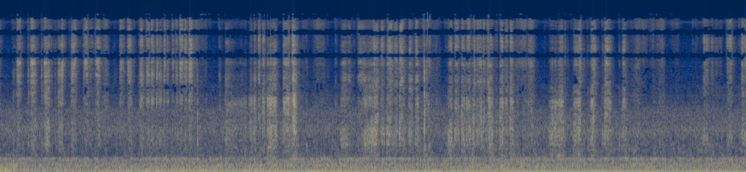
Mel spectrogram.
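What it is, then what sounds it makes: Paper colouring book page. A brush pen tip scratches and rubs across a flat paper colouring book page with an orange mandala in steady colouring strokes. The hand and pen stay on the page throughout. The result is a continuous stream of short, dry scratchy strokes with bright hiss over a low steady hum, and no speech.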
